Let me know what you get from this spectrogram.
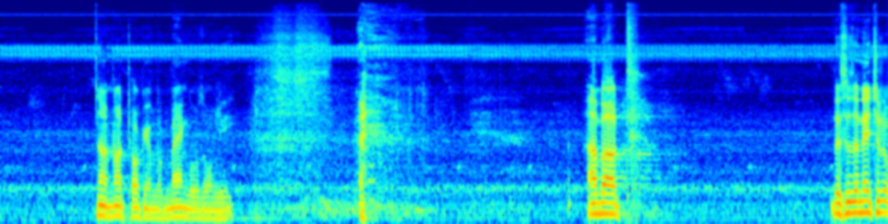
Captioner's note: laughs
